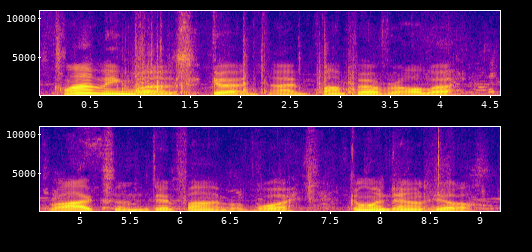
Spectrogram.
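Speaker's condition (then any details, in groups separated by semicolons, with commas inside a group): ALS; onset in biceps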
